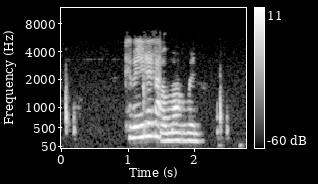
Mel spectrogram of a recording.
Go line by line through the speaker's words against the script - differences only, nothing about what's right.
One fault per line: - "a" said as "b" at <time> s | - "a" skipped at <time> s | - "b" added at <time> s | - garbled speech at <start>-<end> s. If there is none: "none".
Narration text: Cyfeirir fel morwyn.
none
